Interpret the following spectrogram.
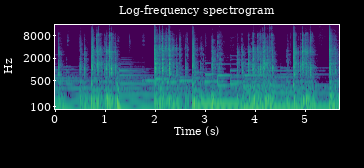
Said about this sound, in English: We know how to connect the keyboards to computers and then type them while we're in the middle of the podcast.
